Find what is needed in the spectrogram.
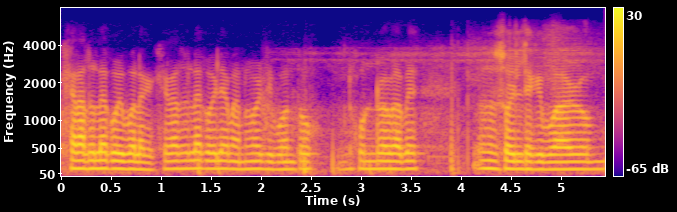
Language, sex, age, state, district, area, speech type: Assamese, male, 30-45, Assam, Biswanath, rural, spontaneous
